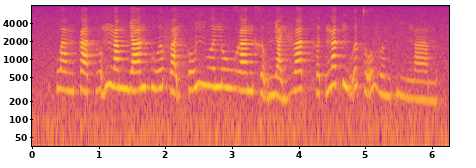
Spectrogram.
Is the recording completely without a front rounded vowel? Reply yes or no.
yes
